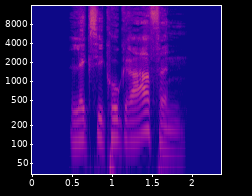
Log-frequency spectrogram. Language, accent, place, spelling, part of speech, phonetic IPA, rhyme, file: German, Germany, Berlin, Lexikografen, noun, [lɛksikoˈɡʁaːfn̩], -aːfn̩, De-Lexikografen.ogg
- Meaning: 1. genitive singular of Lexikograf 2. plural of Lexikograf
